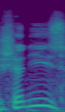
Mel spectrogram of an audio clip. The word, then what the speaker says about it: Shanice: J'allais dire Shanice, mais c'est Shanice, on le prononce à la française.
